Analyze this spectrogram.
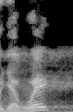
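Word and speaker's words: Yahweh: I a e h a menudo pronunciado como yahwe o Jehová este nombre es tan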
